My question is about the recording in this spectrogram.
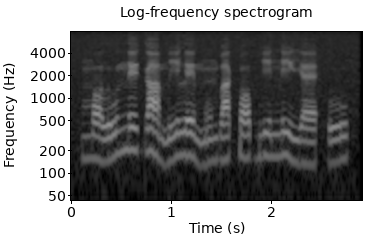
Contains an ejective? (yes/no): no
